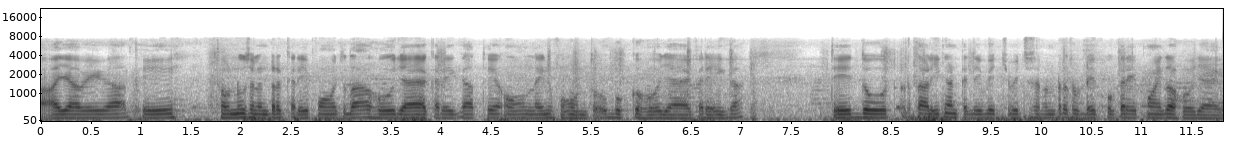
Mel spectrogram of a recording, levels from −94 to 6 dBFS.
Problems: constant background noise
